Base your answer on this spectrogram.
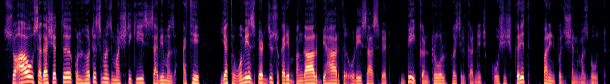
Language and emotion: Kashmiri, neutral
